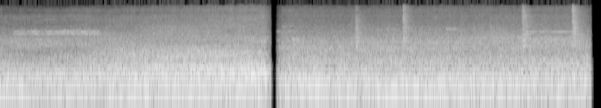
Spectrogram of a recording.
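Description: Road traffic: the engines and tyres of passing vehicles, including a lorry and motorcycles, make a steady rumble. The rumble drops out for a moment about halfway, then resumes with a few short clicks near the end.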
